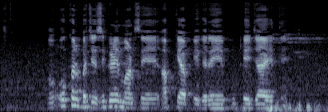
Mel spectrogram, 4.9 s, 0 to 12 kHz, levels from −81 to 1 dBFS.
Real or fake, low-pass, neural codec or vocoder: real; 10.8 kHz; none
